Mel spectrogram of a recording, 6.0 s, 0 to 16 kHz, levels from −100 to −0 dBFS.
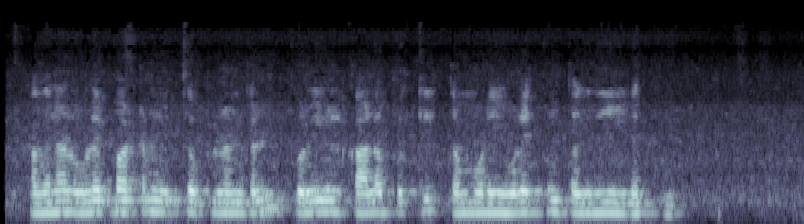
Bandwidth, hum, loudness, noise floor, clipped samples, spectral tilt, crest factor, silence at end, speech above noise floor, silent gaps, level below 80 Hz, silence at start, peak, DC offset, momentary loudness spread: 5.4 kHz; none; -24 LUFS; -54 dBFS; under 0.1%; -10 dB/octave; 18 dB; 0.95 s; 30 dB; none; -60 dBFS; 0.2 s; -6 dBFS; under 0.1%; 9 LU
